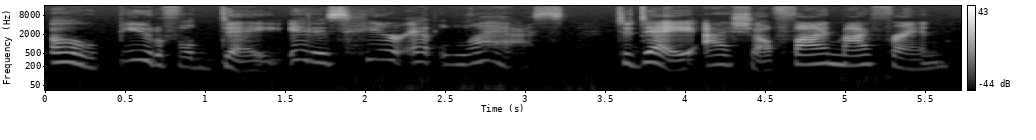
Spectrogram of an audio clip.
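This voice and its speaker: A woman's voice: on the high side, expressive, slow, fairly bright tone, pitched above the performer's own voice, heavily acted. A woman voicing an earnest, naive young male pig with polite, formal phrasing, in a children's storybook reading. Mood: excited.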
